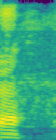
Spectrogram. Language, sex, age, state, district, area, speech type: Punjabi, female, 30-45, Punjab, Mansa, urban, read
